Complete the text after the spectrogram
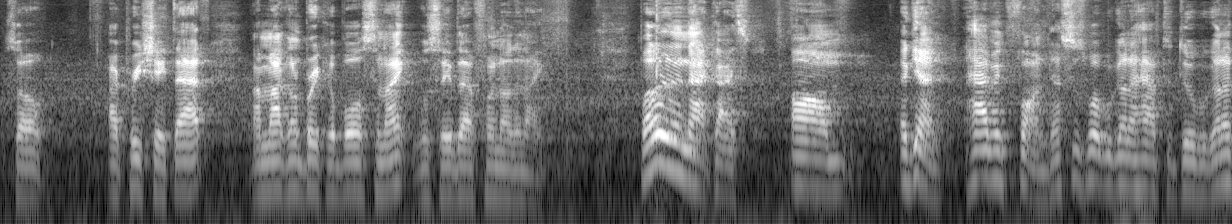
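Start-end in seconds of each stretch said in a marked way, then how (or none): none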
